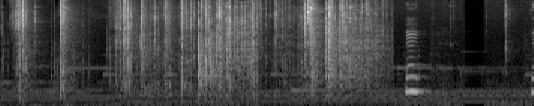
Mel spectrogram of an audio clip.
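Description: A thin plastic foil blind-bag packet being torn open and crinkled by hand: two sharp snaps near the start, then about two seconds of dense crinkling.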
